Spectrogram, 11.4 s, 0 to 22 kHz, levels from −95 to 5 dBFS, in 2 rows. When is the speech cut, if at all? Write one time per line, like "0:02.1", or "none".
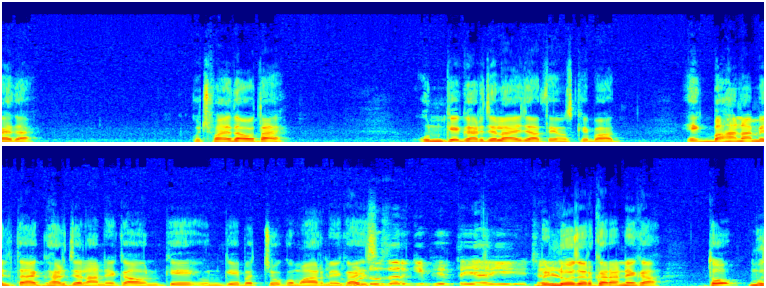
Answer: none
